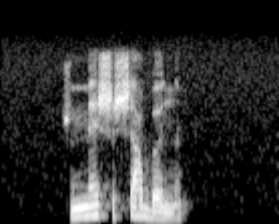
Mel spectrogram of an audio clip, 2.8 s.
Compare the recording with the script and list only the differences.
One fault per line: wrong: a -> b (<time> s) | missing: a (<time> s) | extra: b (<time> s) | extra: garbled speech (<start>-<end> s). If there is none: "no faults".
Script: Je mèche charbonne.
no faults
